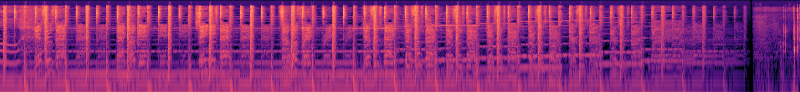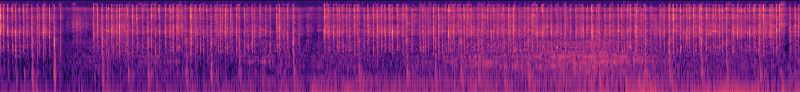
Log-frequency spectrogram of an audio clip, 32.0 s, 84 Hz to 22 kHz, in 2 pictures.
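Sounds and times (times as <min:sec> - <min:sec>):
fast typing on keyboard: 0:15.7 - 0:32.0
low rumble: 0:22.2 - 0:31.8.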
